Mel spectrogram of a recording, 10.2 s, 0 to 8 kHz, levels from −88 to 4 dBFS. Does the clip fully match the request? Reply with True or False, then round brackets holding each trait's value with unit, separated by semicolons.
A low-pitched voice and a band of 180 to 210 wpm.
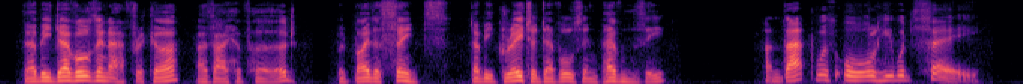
False (125 Hz; 150 wpm)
